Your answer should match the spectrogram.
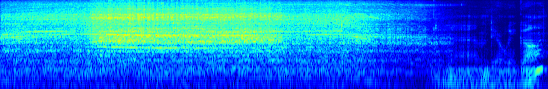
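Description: Motorized metal rolling mill pressing a mokume gane billet through its thickest setting, a steady grinding mechanical drone that swells louder for a couple of seconds and then winds down to quieter handling noises.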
